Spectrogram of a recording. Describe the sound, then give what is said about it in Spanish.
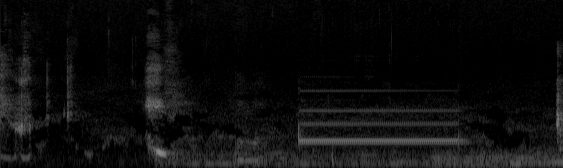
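A phone call placed on speakerphone with the microphone held close to the phone: a few brief dialing beeps and clicks, then a single steady, buzzy ringback tone lasting about two seconds before cutting off, with faint rustling around it. “Entonces yo lo voy a llamar para decirle eso.”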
